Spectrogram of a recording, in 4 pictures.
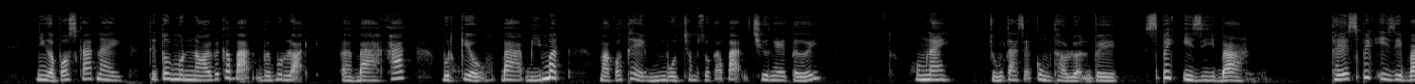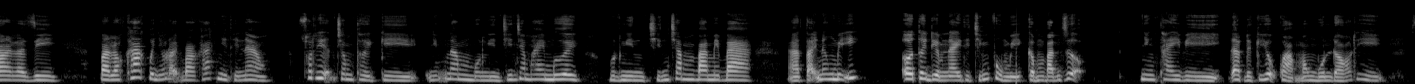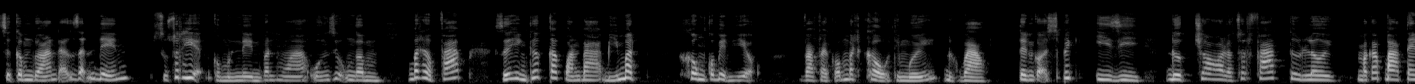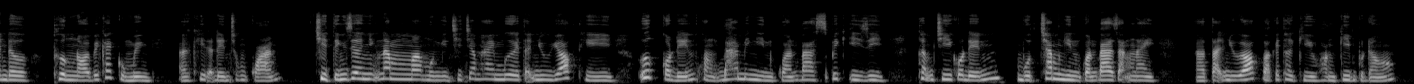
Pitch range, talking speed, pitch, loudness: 185-240 Hz, 215 wpm, 210 Hz, -26 LUFS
